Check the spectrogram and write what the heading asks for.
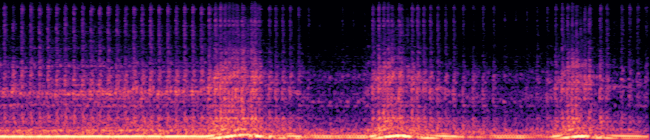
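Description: A car's transplanted motorcycle engine idles, then is revved three times by hand on the throttle pedal, each rev rising and falling back. It runs with a knock that the owner puts down to connecting rod bearings worn so thin by oil starvation that they spun, leaving the rods slapping on the crankshaft.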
